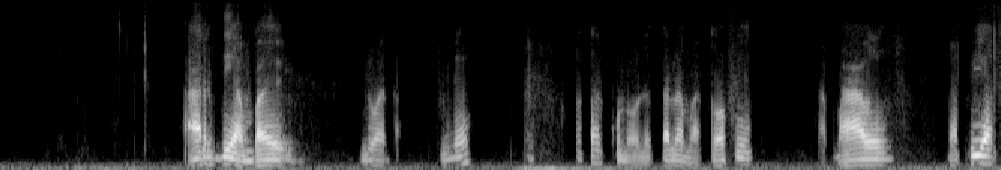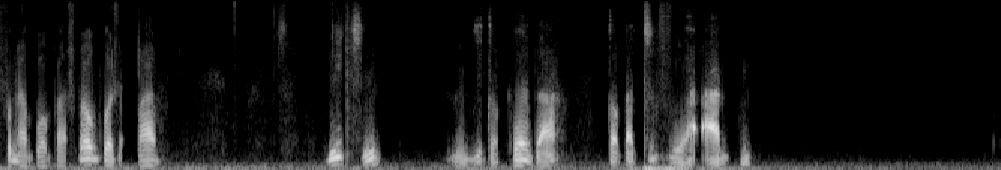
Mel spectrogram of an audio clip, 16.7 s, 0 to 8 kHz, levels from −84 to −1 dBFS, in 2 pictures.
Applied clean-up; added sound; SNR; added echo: neural diffusion model UNIVERSE++.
